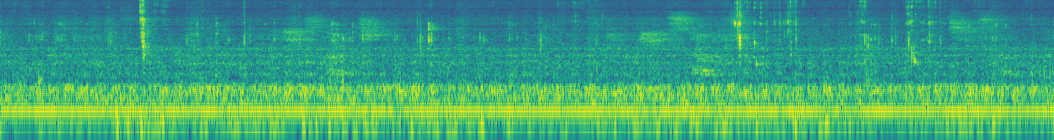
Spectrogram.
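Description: Close-up chewing and mouth sounds of someone eating pan-seared salmon, with a few light clicks, over a steady low hum.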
